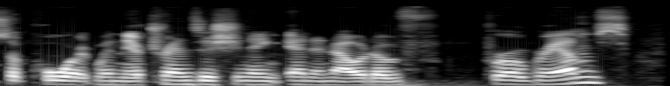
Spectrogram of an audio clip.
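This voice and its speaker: Dry and close with no echo, a woman speaks at a fairly low pitch with a Boston accent. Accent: thick Boston. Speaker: podcast host and doctoral student. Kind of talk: podcast interview.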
